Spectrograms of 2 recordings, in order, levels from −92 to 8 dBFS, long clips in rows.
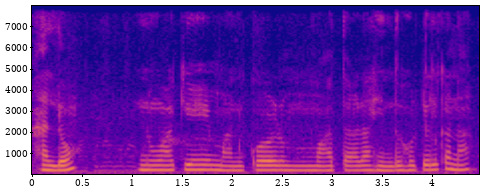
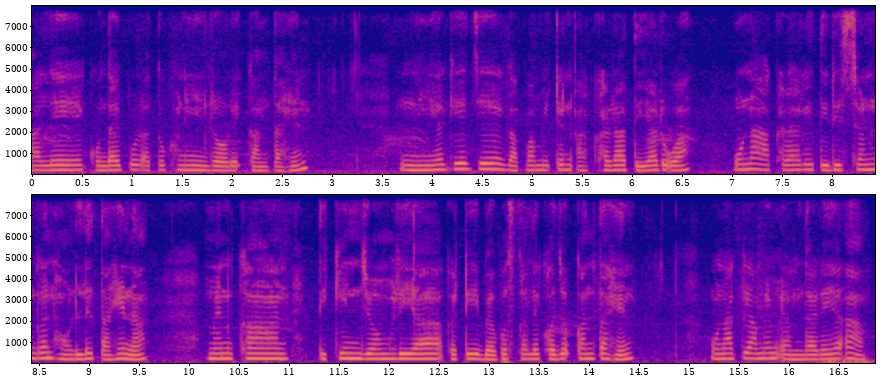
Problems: constant background noise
